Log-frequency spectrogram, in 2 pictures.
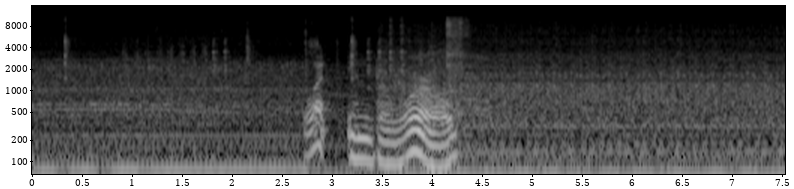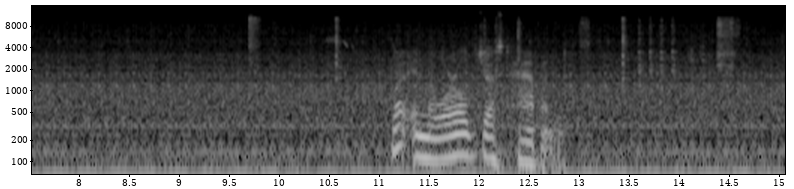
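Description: A diesel tractor engine runs with a low, steady drone.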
